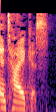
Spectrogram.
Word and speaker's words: Antiochus: I pronounced it my way last week. Now let me try to pronounce it the correct way this week. I said Antiochus. I'm going to repronounce that right now, because you have so much grace for me. I'm going to say Antiochus this time. All right, Antiochus, all right? It's all about which syllable you accent, all right?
